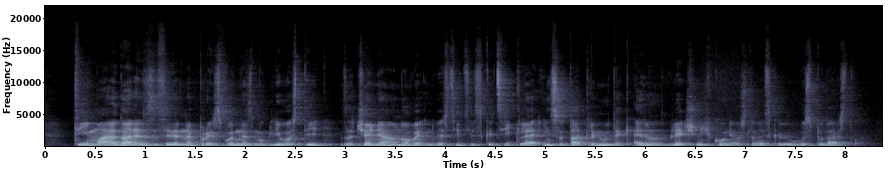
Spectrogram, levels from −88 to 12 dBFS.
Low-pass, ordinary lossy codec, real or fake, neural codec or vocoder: 19.8 kHz; none; real; none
